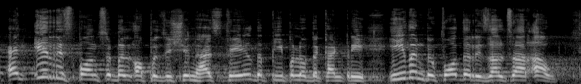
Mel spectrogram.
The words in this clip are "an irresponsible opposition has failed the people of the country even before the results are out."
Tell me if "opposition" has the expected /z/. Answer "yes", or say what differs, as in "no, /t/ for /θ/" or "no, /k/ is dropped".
yes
